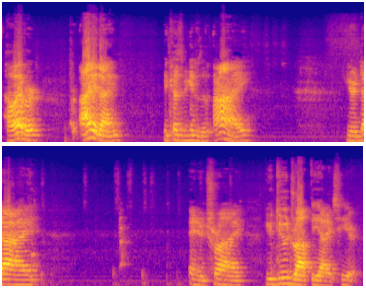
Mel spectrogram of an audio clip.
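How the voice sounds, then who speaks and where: A man's voice: medium pitch, steady tone, slow pace, pauses often, a bit bright. Male teacher, patient step-by-step explainer; echoey classroom, distant mic. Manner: patient, repeats steps, checks in with "okay?". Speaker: chemistry teacher. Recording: echoey room, mic far off.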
